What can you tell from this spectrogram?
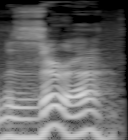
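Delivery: Missouri ending in "uh" instead of "ee"; mocked wrong pronunciation. Shown as a demonstration. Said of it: "Only idiots say Missouri".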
